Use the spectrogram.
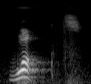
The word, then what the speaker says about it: walked: The L is silent.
